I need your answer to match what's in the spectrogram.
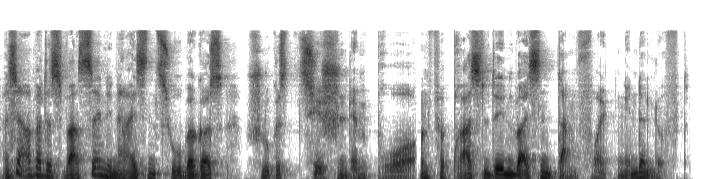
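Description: A man reading a German fairy tale aloud as a storyteller, in an expressive narrating voice. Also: low voice, normal speed, husky.

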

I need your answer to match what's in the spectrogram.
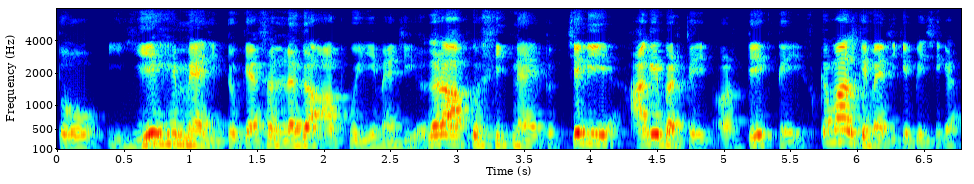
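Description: A man's voice: fairly high pitch, animated, normal speed, a bit bright. A man, presenting and explaining magic tricks step by step like a showy magician. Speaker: magician, video tutorial host. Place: small indoor studio with dark backdrop. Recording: roomy indoor echo.

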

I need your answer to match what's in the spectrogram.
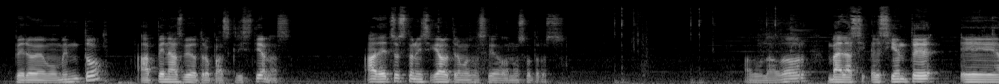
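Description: A man with a Spain Spanish accent and a slightly low voice chats loosely to his viewers as he plays a strategy game. He reasons out loud, keeps calling his audience "tío", and the tapping of a keyboard is heard behind him. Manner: chatty, thinks aloud, addresses viewers as "chicos" and "tío". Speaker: gaming youtuber. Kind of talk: casual strategy game let's play commentary.

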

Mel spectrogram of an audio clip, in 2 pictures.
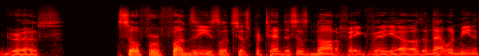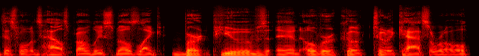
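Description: A man's voice: very deep voice, measured pace, no echo, studio quality. A middle-aged man giving casual comedic reaction commentary, trying not to laugh and chuckling mid-sentence. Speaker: host of a reaction video show.

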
